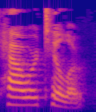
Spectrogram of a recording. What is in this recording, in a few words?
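"power tiller", English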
